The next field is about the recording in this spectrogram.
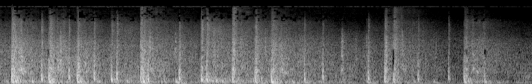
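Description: Firecracker bombs go off in a long, rapid, irregular string of loud, sharp bangs and pops, many blasts overlapping with crackling between them.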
